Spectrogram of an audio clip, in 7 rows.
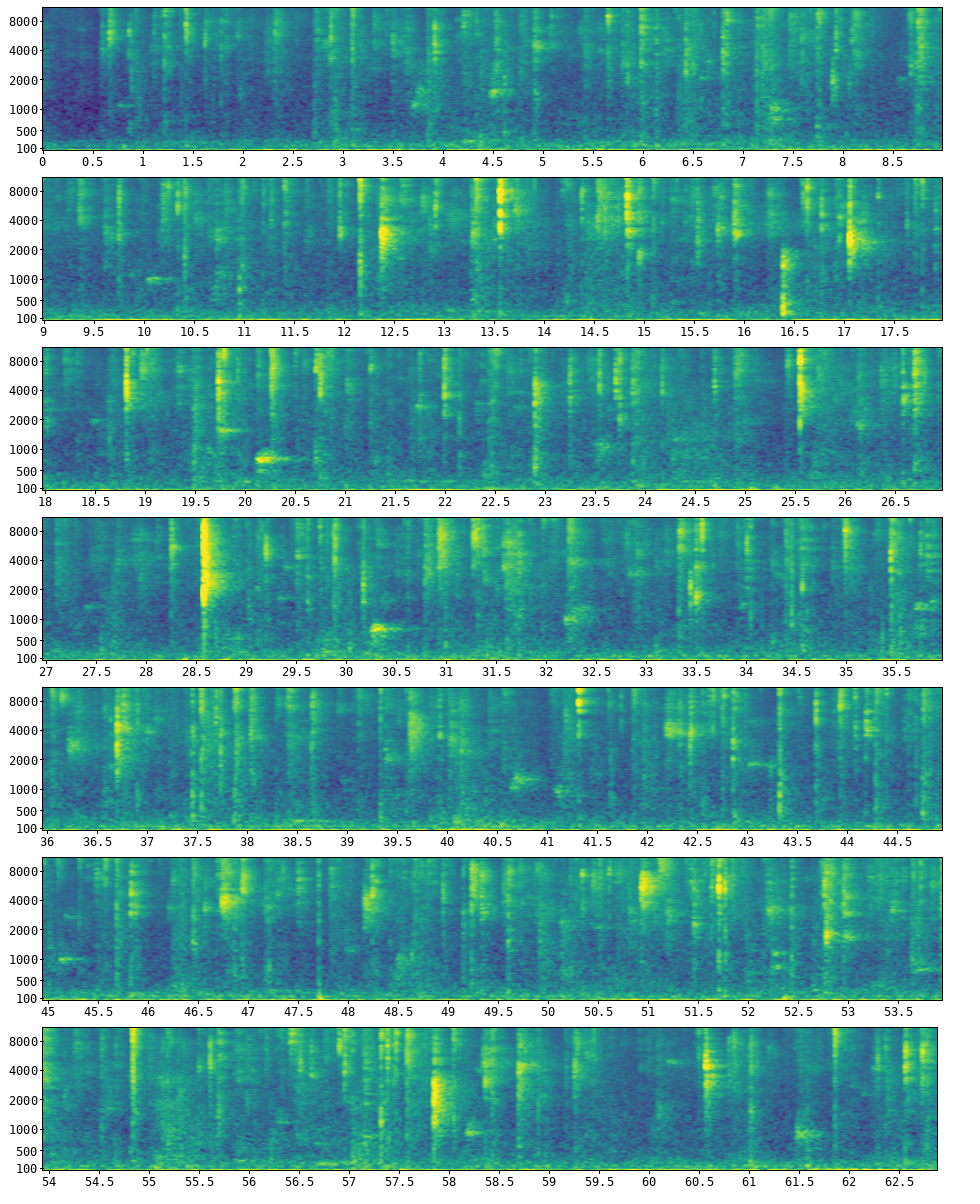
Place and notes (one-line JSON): {"title": "Audun-le-Tiche, France - Audun shaft", "date": "2016-08-20 10:40:00", "description": "Sound of the water falling in the Audun-le-Tiche ventilation shaft, which is 80 meters deep.", "latitude": "49.46", "longitude": "5.96", "altitude": "338", "timezone": "Europe/Paris"}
